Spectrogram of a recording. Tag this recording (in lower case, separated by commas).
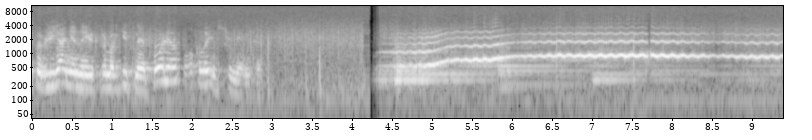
playing theremin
